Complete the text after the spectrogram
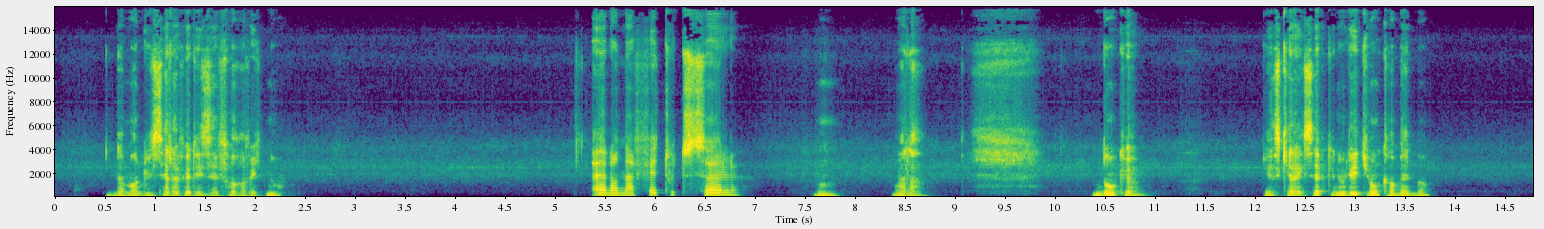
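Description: An older man speaks calmly through a headset microphone on an online call.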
